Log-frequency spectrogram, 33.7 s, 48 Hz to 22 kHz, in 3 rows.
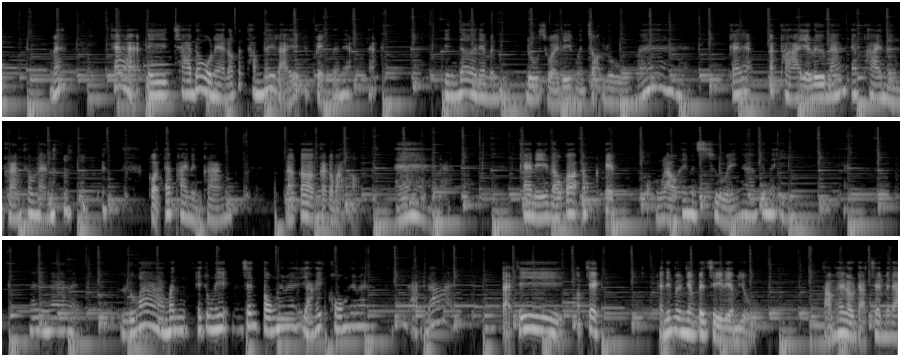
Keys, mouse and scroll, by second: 0.9 click, 4.4 click, 13.0 click, 15.1 click, 16.6 click, 18.1-19.0 ctrl+scroll down 1, 19.0 ctrl+scroll down 1, 19.6 ctrl+scroll up 1, 19.7 ctrl+scroll down 1, 20.4-21.0 ctrl+scroll down 1, 21.0 ctrl+scroll up 1, 21.1 ctrl+scroll down 1, 22.5-23.2 ctrl+scroll down 1, 27.5 click, 28.1 click.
